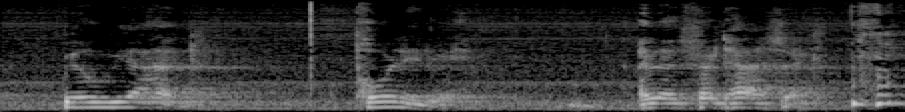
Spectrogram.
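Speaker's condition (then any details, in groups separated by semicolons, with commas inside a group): Cerebral palsy; cerebral palsy together with stuttering, described as a double whammy; cerebral palsy compounds stuttering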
